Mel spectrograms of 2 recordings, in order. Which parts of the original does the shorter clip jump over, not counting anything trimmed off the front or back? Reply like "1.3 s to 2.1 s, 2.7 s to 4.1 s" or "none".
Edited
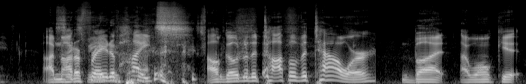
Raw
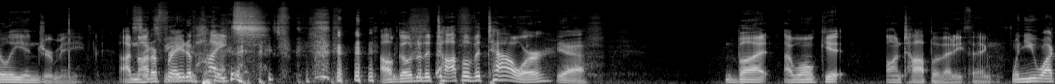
2.8 s to 3.7 s, 5.5 s to 7.0 s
